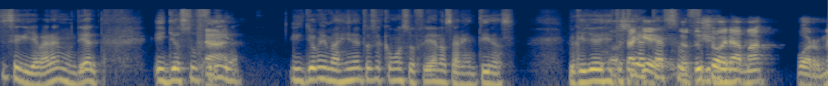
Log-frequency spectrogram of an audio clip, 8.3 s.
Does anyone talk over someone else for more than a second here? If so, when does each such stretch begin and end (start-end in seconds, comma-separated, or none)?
6.2-7.4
